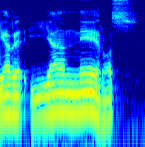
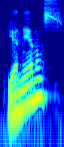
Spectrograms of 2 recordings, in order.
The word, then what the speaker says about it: Llaneros: Probably Llaneros. Llaneros? Because I know in Spanish when there's a double L, it's pronounced as a J. Yeah. So Llaneros probably.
